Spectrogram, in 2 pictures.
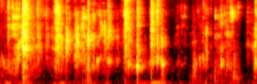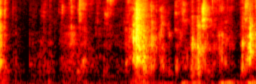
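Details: Male American Bully Kotetsu chewing hung raw meat and bones: loud splintering crunches in rapid bursts, a near-silent lull of about two seconds, then a fresh round of sharp bites and wet chewing.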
